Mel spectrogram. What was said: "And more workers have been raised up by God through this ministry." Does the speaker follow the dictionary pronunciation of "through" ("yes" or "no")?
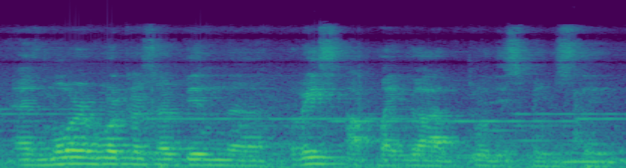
no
